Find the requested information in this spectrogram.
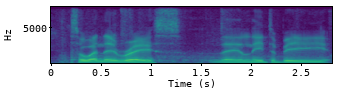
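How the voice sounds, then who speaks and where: A man with a South Wales accent, medium pitch and a flat, monotone delivery. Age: 20s. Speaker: greyhound trainer. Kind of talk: casual interview talk. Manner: halting.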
